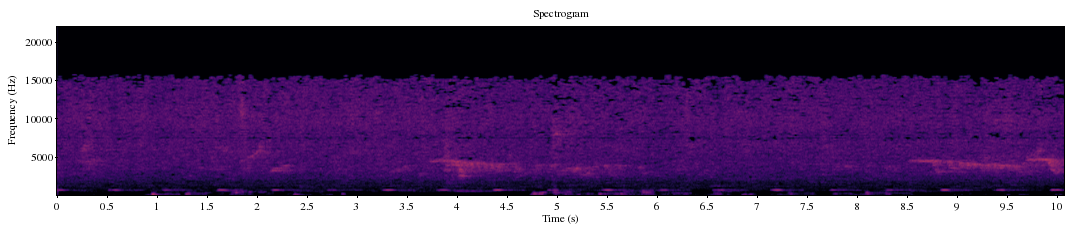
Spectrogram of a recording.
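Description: A monkey rustles through leaves and grass.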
